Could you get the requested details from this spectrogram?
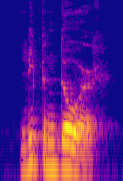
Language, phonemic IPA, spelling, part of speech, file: Dutch, /ˌlipə(n)ˈdo̝r/, liepen door, verb, Nl-liepen door.ogg
- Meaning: inflection of doorlopen: 1. plural past indicative 2. plural past subjunctive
